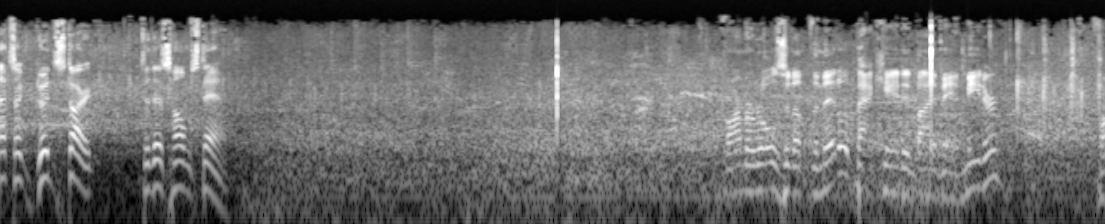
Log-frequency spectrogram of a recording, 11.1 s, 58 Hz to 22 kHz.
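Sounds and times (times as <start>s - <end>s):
crowd murmur: 2.5s - 11.0s.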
